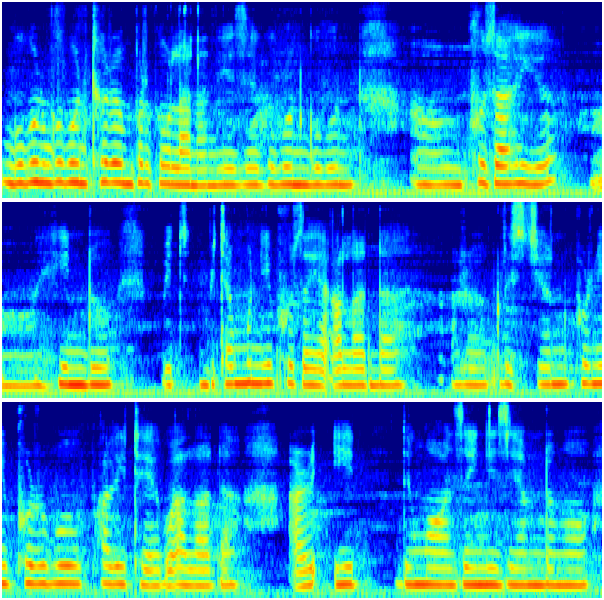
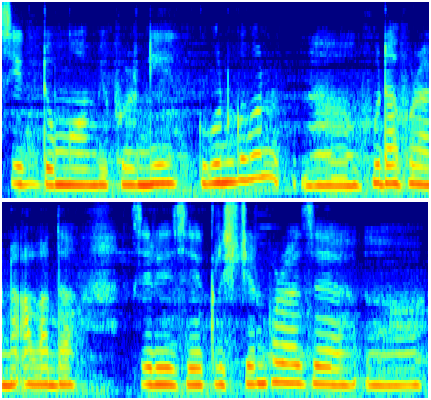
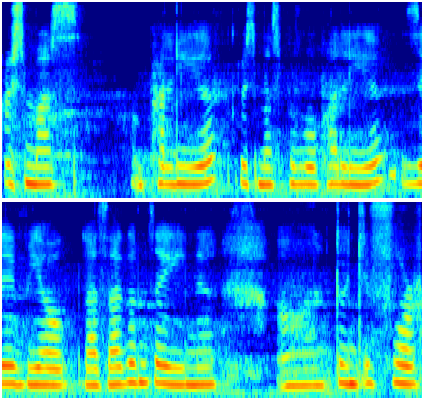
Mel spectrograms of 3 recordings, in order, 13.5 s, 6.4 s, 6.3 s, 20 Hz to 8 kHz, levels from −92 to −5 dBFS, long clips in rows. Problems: low volume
